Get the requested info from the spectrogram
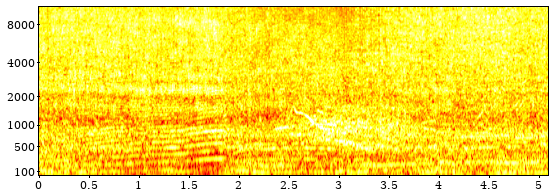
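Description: Engines of several compact demolition derby cars running and revving at once, their pitch rising and falling over a steady din.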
